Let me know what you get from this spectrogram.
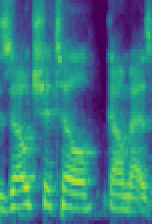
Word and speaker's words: Xochitl Gomez: Xochitl Gomez is the correct pronunciation, says Julia Delbell.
